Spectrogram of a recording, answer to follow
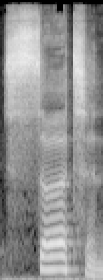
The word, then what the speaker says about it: certain: this has to stop she uses a very british sound here certain this er sound very particular to uh the southern british accent certain so if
